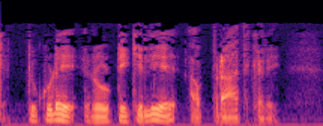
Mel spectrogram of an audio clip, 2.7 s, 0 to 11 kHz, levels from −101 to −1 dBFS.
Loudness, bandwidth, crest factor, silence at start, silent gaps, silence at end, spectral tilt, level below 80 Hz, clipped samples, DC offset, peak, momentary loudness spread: -25 LUFS; 6.4 kHz; 20 dB; 0 s; none; 0.4 s; -8 dB/octave; -46 dBFS; under 0.1%; 0.2%; -6 dBFS; 13 LU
